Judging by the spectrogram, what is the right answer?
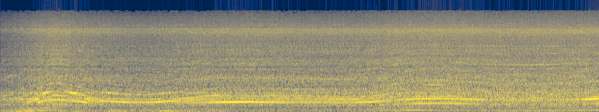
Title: Crossfire Engine Ticking Sound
